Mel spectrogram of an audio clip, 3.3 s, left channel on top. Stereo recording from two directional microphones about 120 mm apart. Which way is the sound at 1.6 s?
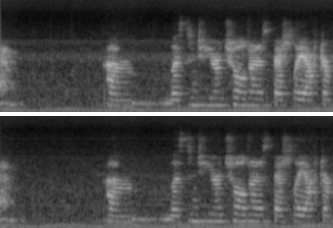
20° left (ahead or behind).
